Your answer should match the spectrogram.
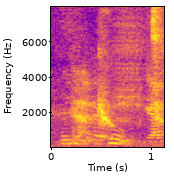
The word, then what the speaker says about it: cooped: Cooped. Cooped. And this is a funny ending, right? Because cooped, it almost sounds like there's a T at the end, but the ED on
